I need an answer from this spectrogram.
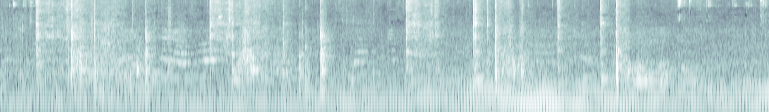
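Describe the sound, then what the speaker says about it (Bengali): Chopped tomatoes, two of them, are stirred in a frying pan while cooking lentils. A spoon scrapes and clinks against the pan in uneven bursts over a soft sizzle, close and fairly quiet. "টমেটোর কুচো দিয়ে দিচ্ছি, দুটো টমেটো দিয়েছি"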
